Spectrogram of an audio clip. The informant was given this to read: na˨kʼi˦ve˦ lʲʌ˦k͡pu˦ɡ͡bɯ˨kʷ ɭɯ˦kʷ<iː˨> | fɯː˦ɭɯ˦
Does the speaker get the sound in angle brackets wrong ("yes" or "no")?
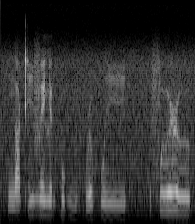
yes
